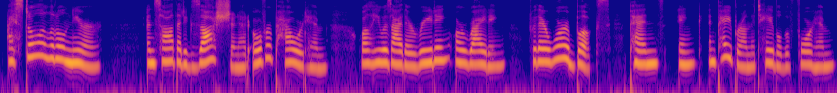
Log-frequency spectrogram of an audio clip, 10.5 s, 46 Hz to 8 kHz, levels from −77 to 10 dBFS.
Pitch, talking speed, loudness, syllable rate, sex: 245 Hz, 185 wpm, -19 LUFS, 5.9 syllables/s, female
